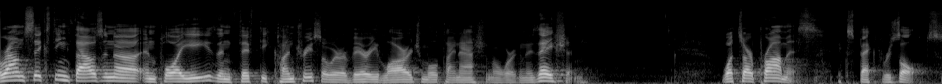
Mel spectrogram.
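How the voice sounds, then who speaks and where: A man speaks with a slight Brazilian accent at a medium pitch. His tone is dark and mellow, and his intonation is lively. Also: moderate pace. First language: Portuguese. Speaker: business software manager. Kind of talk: conference presentation. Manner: hesitant, many fillers.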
